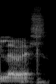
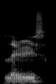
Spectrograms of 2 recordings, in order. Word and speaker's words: Lewes: believed me it's outrageous it is definitely uh definitely Lewis not Blues so uh there we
